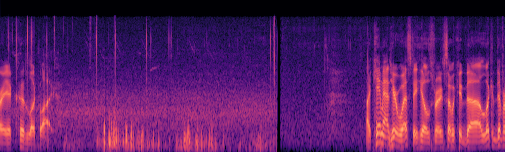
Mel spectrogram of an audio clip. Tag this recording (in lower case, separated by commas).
outside, rural or natural, speech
